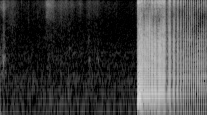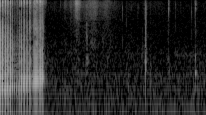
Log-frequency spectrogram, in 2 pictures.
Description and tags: Raw recordings of flatulence, unedited except to convert usable format.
